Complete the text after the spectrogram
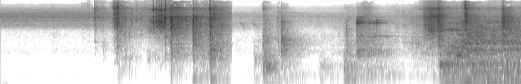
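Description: Metal clanks and scrapes as a steel bar is handled.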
